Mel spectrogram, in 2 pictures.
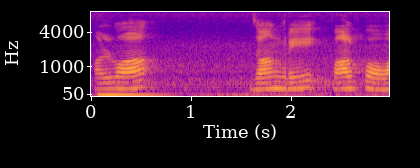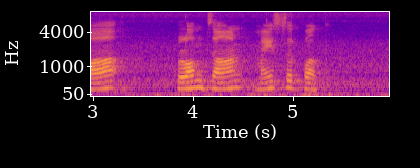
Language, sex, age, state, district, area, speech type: Tamil, female, 60+, Tamil Nadu, Namakkal, rural, spontaneous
